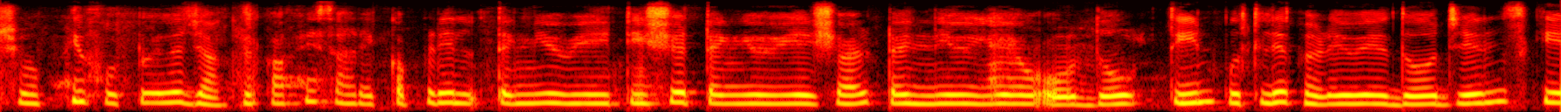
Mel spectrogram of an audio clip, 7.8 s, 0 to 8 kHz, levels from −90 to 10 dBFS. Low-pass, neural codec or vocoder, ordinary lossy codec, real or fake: none; codec, 16 kHz, 4 kbps, X-Codec, WavLM features, trained on Multilingual LibriSpeech; none; fake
